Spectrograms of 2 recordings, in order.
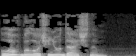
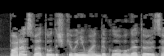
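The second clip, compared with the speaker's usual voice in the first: ordinary delivery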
